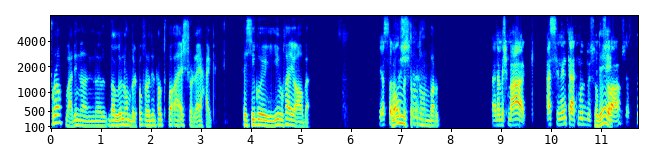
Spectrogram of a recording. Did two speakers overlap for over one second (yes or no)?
no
